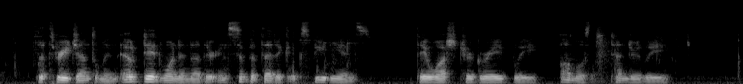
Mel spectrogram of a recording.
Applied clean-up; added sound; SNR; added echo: neural separator model SepFormer DNS4.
